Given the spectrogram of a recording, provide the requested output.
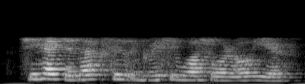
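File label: female reverberant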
